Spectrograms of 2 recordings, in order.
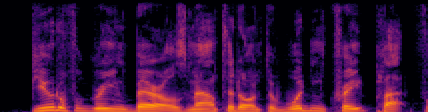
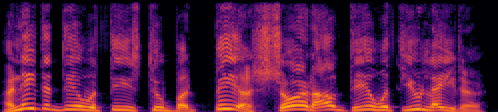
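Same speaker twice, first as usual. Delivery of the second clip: stern threat; 8 semitones higher than usual. Acted. Mother threatens sailors.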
